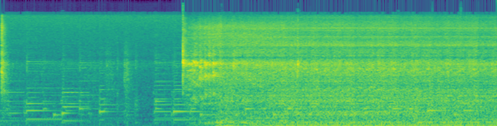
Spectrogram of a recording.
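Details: Honda Goldwing started after gas leak repair work, with the air cleaner box opened, to check for leaks: a short crank, then it catches quickly and settles into a smooth, steady low idle without stumbling. It runs normally.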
